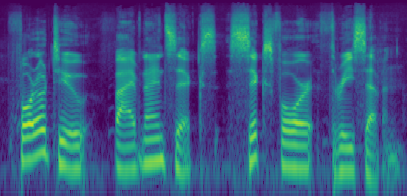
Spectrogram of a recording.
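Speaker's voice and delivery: slow, deliberate phone-number readout; slow dictation. Shown as a demonstration. Host repeating the hotline number for callers, slow dictation. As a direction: spell out the number slowly, digit by digit.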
